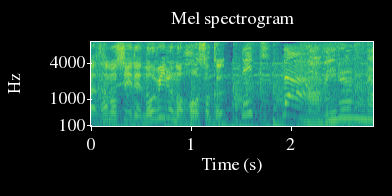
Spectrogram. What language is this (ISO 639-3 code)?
jpn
